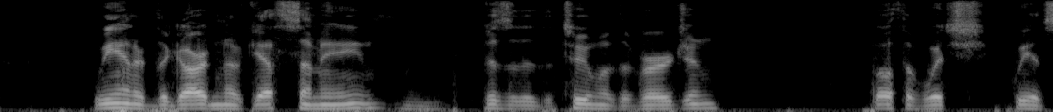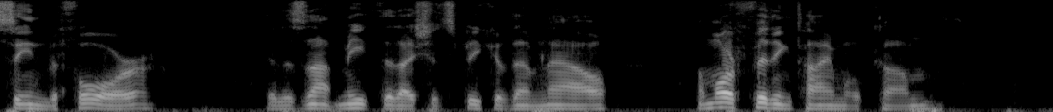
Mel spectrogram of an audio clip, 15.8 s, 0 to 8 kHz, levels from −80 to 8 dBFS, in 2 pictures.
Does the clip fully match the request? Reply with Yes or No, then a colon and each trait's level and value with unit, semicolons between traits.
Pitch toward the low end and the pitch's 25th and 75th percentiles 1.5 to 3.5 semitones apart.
Yes: low, 100 Hz; narrow, 2.6 semitones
